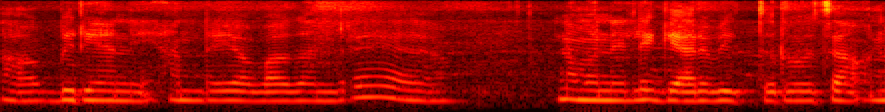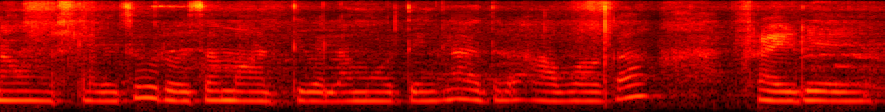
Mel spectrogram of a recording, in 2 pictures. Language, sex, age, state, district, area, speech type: Kannada, female, 18-30, Karnataka, Koppal, urban, spontaneous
